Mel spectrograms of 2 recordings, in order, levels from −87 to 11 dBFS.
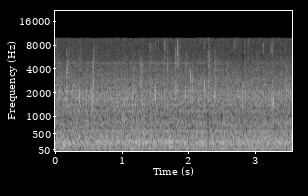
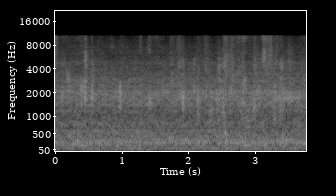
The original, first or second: first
